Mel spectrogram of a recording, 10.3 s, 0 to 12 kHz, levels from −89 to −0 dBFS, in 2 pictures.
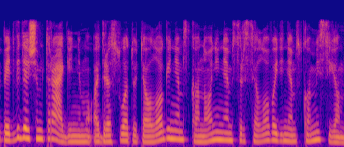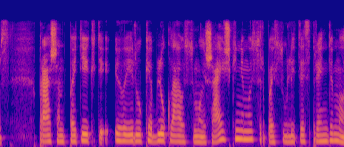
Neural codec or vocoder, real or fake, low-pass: none; real; 7.2 kHz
